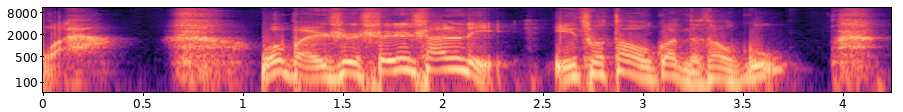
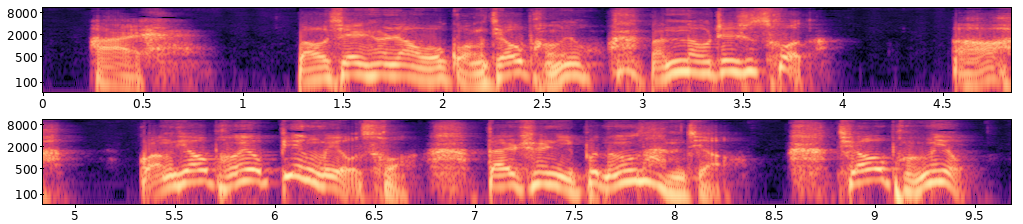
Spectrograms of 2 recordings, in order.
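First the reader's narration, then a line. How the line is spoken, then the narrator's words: Sighing. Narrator (Chinese): 李山羊叹道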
